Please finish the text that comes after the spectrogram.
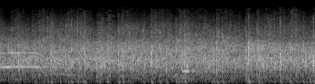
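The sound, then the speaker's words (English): A church audience claps steadily to thank the people involved in Sunday morning worship, the dense patter of many hands at a fairly loud level throughout, with no one speaking over it. “So there are a lot of people who are involved in the worship that happens here on Sunday morning, and they don't do it to get a round of applause, but can you just thank them with me for what they do?”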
